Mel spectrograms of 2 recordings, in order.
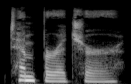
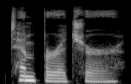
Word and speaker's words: temperature: Temperature. Now read the syllables shown on the screen naturally. Tem. Per. Chur. Temperature. Stress tem and keep per soft.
